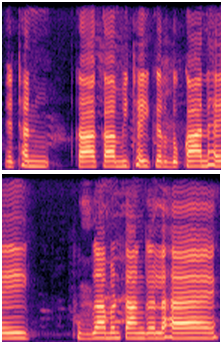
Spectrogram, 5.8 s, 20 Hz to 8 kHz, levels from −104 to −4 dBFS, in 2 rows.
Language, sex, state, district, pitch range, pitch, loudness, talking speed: Sadri, female, Chhattisgarh, Jashpur, 235-245 Hz, 240 Hz, -16 LUFS, 125 wpm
